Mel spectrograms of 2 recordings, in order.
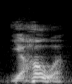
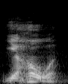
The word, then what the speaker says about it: Yehowah: So God's true name would be this right here, Yehowah. Or you could either use the E or the A in the beginning, but the way to pronounce the Tetragrammaton, the YHWH, is Yehowah.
